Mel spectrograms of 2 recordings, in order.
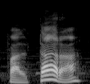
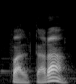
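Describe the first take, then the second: First: The stress falls before the last syllable. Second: The stress falls on the last syllable. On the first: The speaker calls it wrong. "make sure that you don't pronounce this word faltara" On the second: The speaker calls it right. "the emphasis is on the last syllable"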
